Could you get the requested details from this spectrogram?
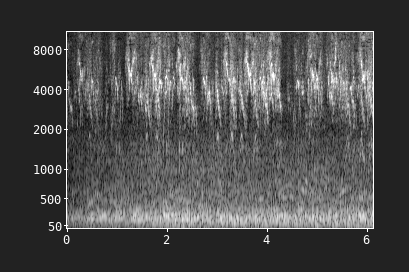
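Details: Many sparrows chirp at once, bright short tweets in quick irregular bursts growing louder after the first second, low rumble beneath.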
